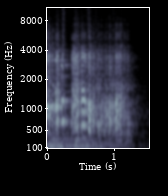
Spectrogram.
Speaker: crackling sound the audio is not clear it's inconsistent popping this is what's going on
